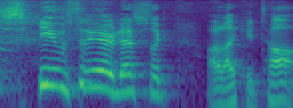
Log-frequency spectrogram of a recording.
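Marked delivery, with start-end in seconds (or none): 1.3-1.8 put-on British-sounding accent slipping out. Retelling what a coworker said at her desk: imitating a British accent. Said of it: "speak in a British accent".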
